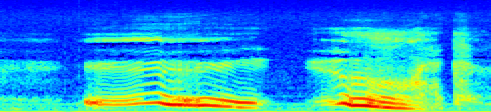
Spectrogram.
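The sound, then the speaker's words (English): A person imitates a grandfather's long, drawn-out yawn at the lunch table: two voiced vocal sweeps in a row, each rising then sliding down in pitch, fairly loud, ending with a breathy exhale. “Gary's granddad suddenly opened his mouth and yawned.”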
